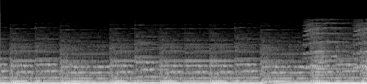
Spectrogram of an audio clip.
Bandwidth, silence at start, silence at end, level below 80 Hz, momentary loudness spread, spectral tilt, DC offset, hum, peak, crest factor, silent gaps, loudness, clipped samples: 6 kHz; 0 s; 0 s; -12 dBFS; 4 LU; -8 dB/octave; 0.7%; none; 0 dBFS; 10 dB; none; -16 LUFS; under 0.1%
